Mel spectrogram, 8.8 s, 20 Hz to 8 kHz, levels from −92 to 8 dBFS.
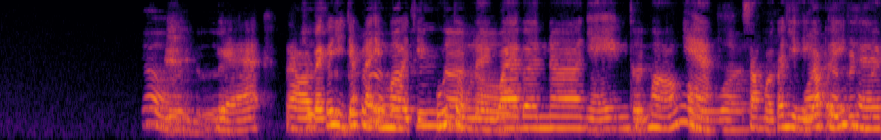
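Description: Speech recording with no technical faults.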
